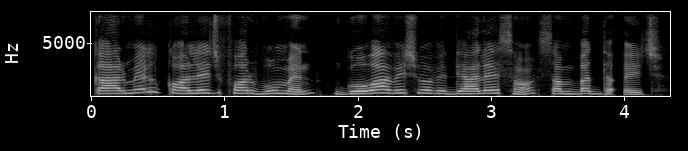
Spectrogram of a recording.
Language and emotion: Maithili, neutral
